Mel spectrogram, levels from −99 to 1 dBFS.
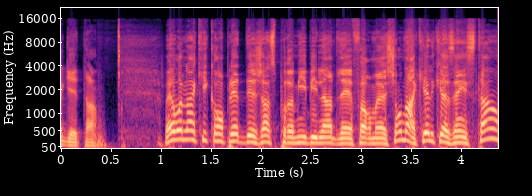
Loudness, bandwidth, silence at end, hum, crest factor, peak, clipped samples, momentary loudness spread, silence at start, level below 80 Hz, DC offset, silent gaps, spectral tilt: -10 LUFS; 16.5 kHz; 0 s; none; 10 dB; 0 dBFS; 0.8%; 8 LU; 0 s; -32 dBFS; under 0.1%; none; -5 dB/octave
